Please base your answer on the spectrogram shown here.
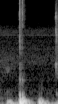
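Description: Computer keys tapped on a keyboard in a few short bursts, a cluster of clicks near the start and a brief tap at the end, close and fairly quiet with no talking.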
